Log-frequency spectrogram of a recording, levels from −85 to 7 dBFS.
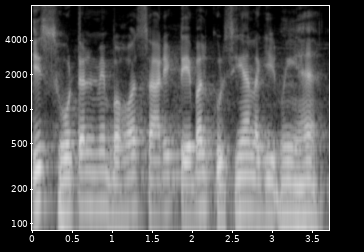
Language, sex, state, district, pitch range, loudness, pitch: Hindi, male, Arunachal Pradesh, Lower Dibang Valley, 120-135 Hz, -15 LUFS, 125 Hz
